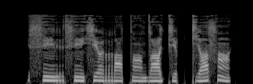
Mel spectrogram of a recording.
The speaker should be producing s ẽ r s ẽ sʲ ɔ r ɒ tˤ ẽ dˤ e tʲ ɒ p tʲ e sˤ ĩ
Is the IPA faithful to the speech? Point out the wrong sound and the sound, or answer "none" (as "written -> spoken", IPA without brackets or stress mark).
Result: none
